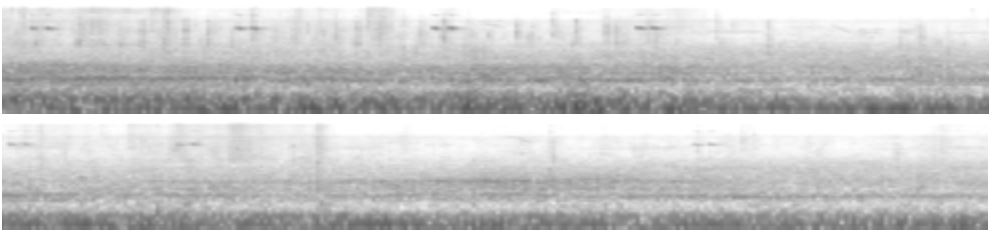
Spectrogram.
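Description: Outdoor field ambience: a steady low rumble, with faint, short, high double chirps recurring about once a second.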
